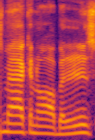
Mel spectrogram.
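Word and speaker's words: Mackinac: Machin, it's pronounced Meno, but it is spelled Minak.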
